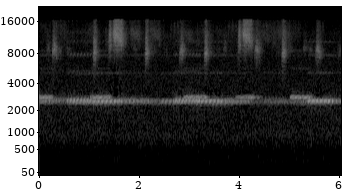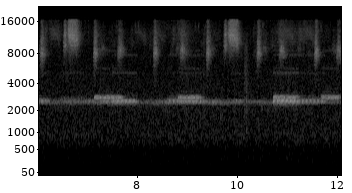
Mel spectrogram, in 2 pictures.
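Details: Nighttime crickets chirping in summer grass in Bulgaria, recorded in surround sound; an unbroken high-pitched trill rises and falls in loudness while many quick, sharper chirps overlap above it.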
